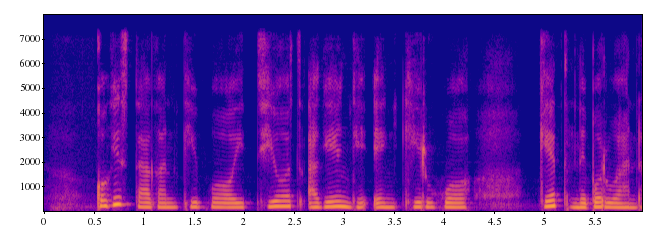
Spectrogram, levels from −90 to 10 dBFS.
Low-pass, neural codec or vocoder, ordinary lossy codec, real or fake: 7.2 kHz; codec, 16 kHz, 8 kbps, FunCodec, trained on LibriTTS, 25 frames a second; none; fake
